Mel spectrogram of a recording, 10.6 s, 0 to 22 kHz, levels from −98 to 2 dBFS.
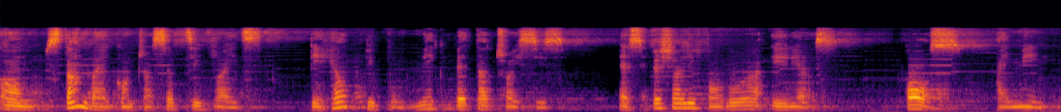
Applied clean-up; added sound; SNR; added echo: neural separator model SepFormer DNS4.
